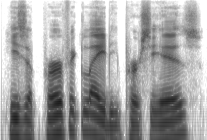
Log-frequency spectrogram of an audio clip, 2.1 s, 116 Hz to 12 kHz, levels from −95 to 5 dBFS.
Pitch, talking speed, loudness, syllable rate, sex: 115 Hz, 175 wpm, -17 LUFS, 4.6 syllables/s, male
